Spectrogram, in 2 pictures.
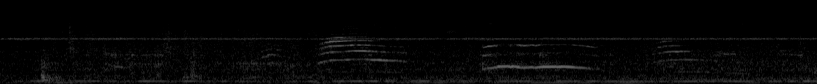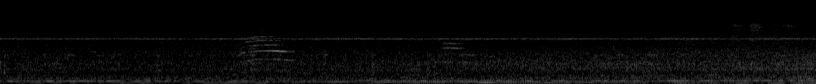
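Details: Several domestic cats meowing while fighting over food: a series of short arched meows, some stacked and some drawn out, clustered early and again around the middle, over a steady high tone and a low background hum.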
